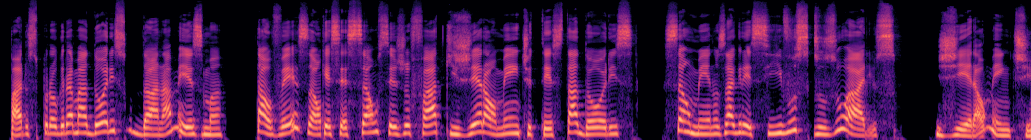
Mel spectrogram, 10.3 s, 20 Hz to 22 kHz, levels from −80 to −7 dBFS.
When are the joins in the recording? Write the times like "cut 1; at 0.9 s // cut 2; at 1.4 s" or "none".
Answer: cut 1; at 1.3 s // cut 2; at 3.2 s // cut 3; at 4.4 s // cut 4; at 8.2 s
